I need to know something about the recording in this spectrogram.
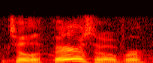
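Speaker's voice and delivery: disbelieving question, held in check; restrained indignant question; incredulous echo. Acted. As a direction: repeat it back in disbelief. First incredulous repeat of the words.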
